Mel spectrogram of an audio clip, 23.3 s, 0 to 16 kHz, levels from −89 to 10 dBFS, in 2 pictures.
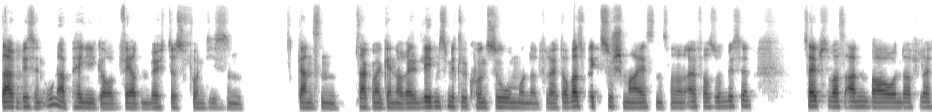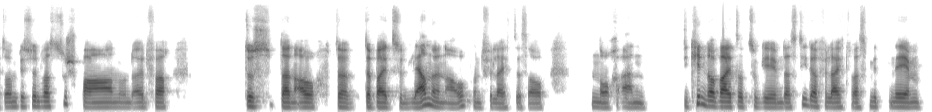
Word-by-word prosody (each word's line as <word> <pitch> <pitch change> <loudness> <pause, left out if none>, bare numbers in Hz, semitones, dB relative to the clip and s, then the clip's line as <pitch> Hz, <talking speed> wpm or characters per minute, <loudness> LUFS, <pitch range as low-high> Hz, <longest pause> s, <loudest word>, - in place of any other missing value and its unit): da 120 0 +10
'n 120 -1 -5
bisschen 120 -2 -2
unabhängiger 115 - -1
werden 105 0 +1
möchtest 110 -1 -1
von 105 -1 -6
diesem 100 -2 -10 0.7
ganzen, 105 -1 -1 0.2
sage 110 0 +3
mal, 110 0 +1
generell 110 0 0
Lebensmittelkonsum 120 -1 0
und 105 -1 -5
dann 105 0 -9
vielleicht 110 0 -3
auch 115 - -1
was 135 0 +7
wegzuschmeißen, 115 -3 +1
sondern 115 0 -6
einfach 120 0 -2
so 125 +1 -6
'n 125 - -10
bisschen 135 +1 -4 0.6
selbst 135 0 +7
was 130 0 +3
anbauen, 120 -2 +3
da 120 -1 -1
vielleicht 120 0 -6
auch 120 - -2
'n 120 - -11
bisschen 125 +1 -7
was 130 0 -2
zu 190 - -11
sparen 115 -2 +1
und 115 0 -13
einfach 115 0 -2 0.9
das 130 +5 0
dann 115 -1 +5
auch 115 0 +2 0.2
da 115 -3 -1
dabei 115 0 +4
zu 110 - -9
lernen 110 +3 +3
auch 105 +7 -5
und 110 -2 -14
vielleicht 105 -1 -7
das - - -13
auch 105 0 -5 0.6
noch 110 -3 -6
an 110 -2 -7 0.5
die 125 - -13
Kinder 155 -5 +2
weiterzugeben, 120 -2 +3
dass 110 -1 -4
die 170 - -10
da 130 - +1
vielleicht 115 -2 -1
was 110 0 -7
mitnehmen. 120 -2 -1
115 Hz, 155 wpm, -24 LUFS, 110-125 Hz, 0.9 s, da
